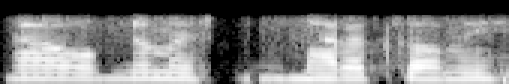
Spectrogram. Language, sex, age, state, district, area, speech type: Sindhi, female, 30-45, Gujarat, Surat, urban, conversation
